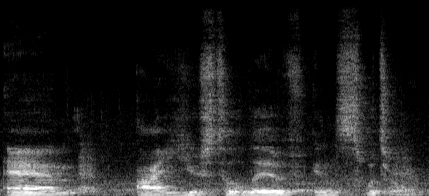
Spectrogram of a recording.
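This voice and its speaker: Young man, lowish voice, slow unhurried talk, loud background noise, echoey room. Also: steady tone, far from the mic. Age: young adult. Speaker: club podcast co-host. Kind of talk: casual chat.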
